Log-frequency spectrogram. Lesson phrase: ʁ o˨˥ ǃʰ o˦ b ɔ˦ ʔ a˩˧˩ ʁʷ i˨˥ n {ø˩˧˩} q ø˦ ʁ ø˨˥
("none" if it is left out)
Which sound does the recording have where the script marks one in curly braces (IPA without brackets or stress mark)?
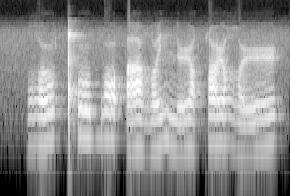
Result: ø˩˧˩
